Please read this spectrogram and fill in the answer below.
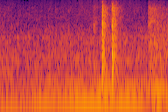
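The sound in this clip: Two quick, muffled knocks on a door late at night, fairly faint against a steady low hum.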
